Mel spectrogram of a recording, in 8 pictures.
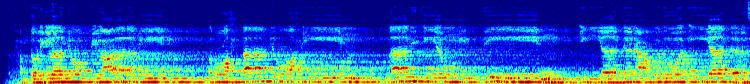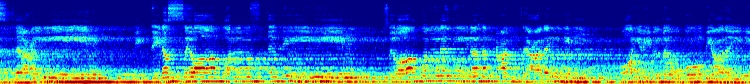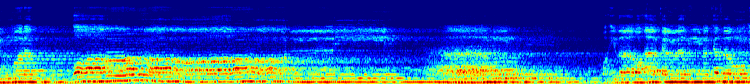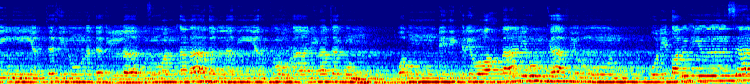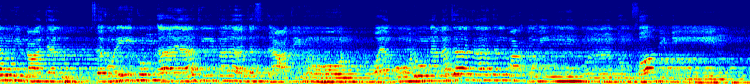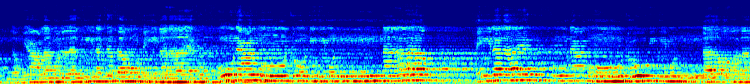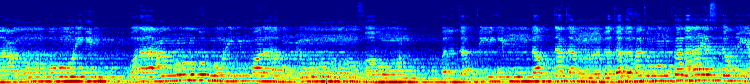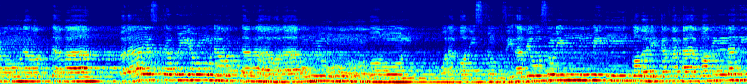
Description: تلاوة جميلة ومؤثرة لآيات عظيمة من سورة الأنبياء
